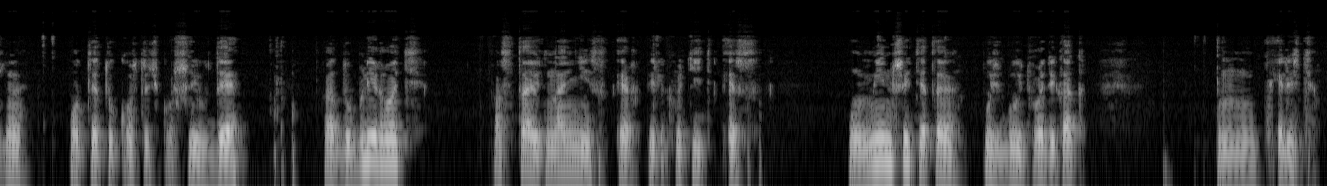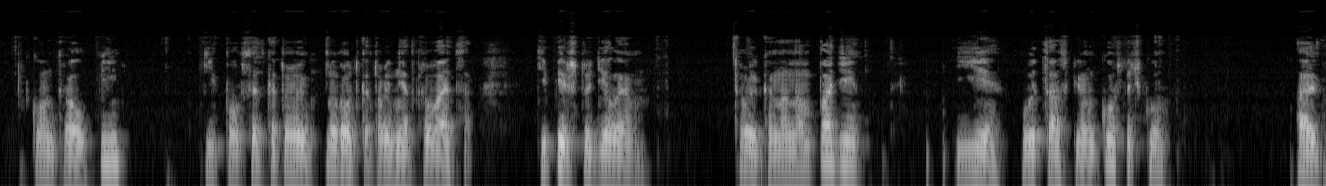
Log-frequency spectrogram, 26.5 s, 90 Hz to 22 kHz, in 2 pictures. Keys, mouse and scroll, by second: 0.3 click, 2.7 shift+d, 5.7 r, 7.5 s, 11.9 shift+click, 14.2 ctrl+p, 17.0 scroll up 1, 18.7 click, 20.6 KP_3, 22.6 e, 24.8 click, 26.4 alt+p.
